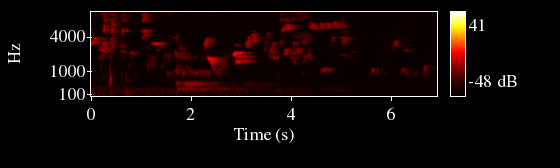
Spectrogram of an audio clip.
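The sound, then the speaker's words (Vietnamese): Birds sing outside at midday: many short, varied chirps, whistles and trills follow one another in an irregular pattern, quiet and alone, over a faint steady hum. “đang đọc trưa cho nên là chim bên ngoài nó hót ghê quá, hơi ồn. Hải Đăng nuôi mấy con chim, nó hót điếc cái cả tai”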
